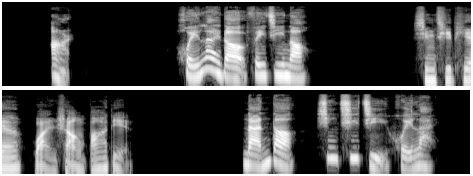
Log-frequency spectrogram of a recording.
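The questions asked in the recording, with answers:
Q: 男的星期几回来?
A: 星期天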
